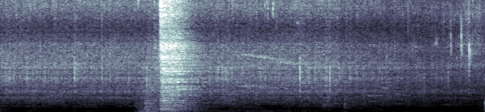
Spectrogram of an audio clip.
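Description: Pazham niravu, a pathiri-wrapped banana snack, sizzling steadily in hot oil in a pan as it fries crisp. A brief, louder burst of noise comes about a second and a half in.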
